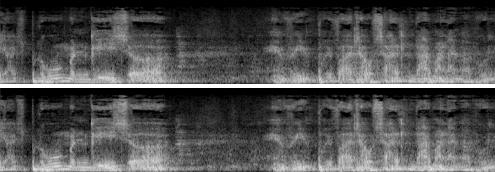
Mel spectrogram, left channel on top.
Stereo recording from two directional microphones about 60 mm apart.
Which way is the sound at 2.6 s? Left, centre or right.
Left.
